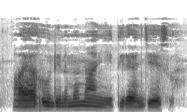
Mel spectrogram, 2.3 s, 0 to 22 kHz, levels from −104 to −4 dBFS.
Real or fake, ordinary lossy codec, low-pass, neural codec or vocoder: real; MP3, 48 kbps; 19.8 kHz; none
